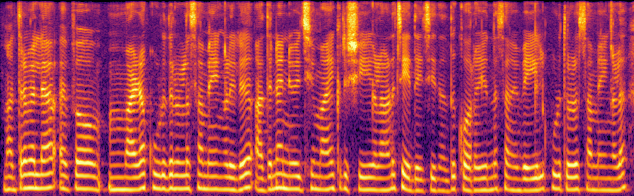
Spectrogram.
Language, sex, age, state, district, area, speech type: Malayalam, female, 30-45, Kerala, Ernakulam, rural, spontaneous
